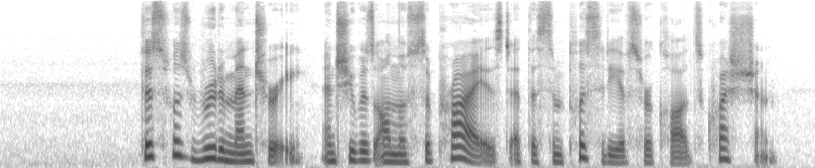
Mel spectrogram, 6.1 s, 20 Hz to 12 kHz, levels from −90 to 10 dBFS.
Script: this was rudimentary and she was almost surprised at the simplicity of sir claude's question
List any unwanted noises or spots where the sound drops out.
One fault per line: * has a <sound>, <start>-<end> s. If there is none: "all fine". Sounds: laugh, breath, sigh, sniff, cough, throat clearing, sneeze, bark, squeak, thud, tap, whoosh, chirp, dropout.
all fine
